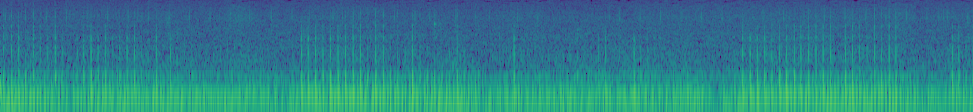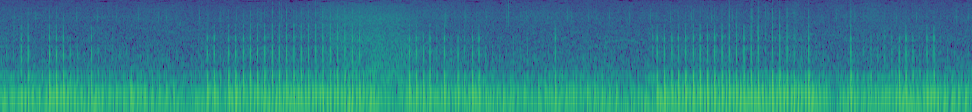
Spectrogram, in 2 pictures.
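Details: Continuous low purring from a pet cat indoors, rhythmic rumbling rising and falling with each breath, stronger pulses recurring about every two seconds across the whole stretch.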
